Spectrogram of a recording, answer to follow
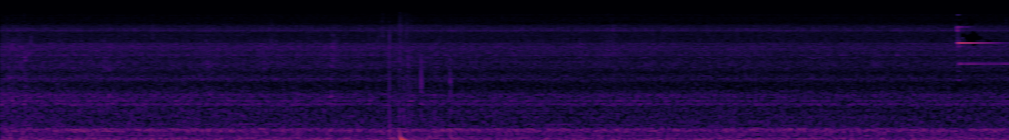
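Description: Faint, steady wind noise with no clear pattern, and one soft thump about four seconds in.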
